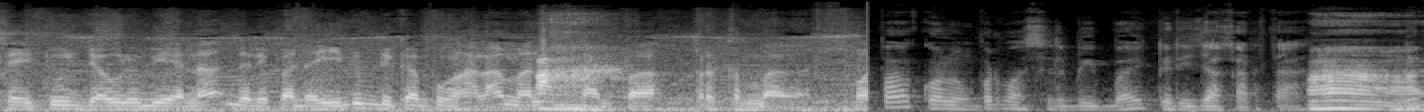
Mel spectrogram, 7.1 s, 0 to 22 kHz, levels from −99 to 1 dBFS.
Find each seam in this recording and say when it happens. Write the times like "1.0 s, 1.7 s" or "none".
4.3 s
